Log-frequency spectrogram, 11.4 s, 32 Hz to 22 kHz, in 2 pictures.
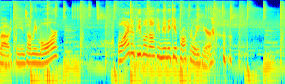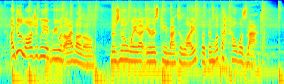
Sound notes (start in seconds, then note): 4.2 chuckles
